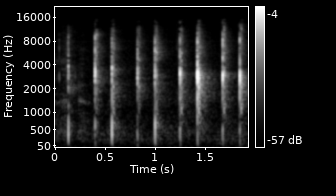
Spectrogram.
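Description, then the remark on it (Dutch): Sharp hand claps repeat in a brisk, steady rhythm in 6/8 time, about nine in under two seconds, falling in paired beats. They are crisp, with no voices. “Bijvoorbeeld twee klappen. één klapt.”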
